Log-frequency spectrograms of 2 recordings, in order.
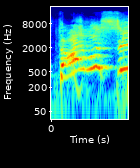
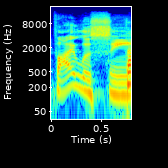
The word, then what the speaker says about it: thylacine: Yes, thylacine. – Play it again. Thylacine.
